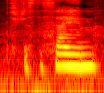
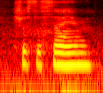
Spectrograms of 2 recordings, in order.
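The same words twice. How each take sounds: The two takes are said the same way.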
